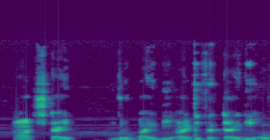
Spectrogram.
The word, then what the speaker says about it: archetype: आर्क टाइप या आर्च टाइप आप जो भी बोलें, आप कुछ भी प्रोनाउंसिएशन हो सकती है किसी की, मैं आर्च टाइप बोलता हूँ, बहुत सारे आप आर्क टाइप सुनेंगे।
